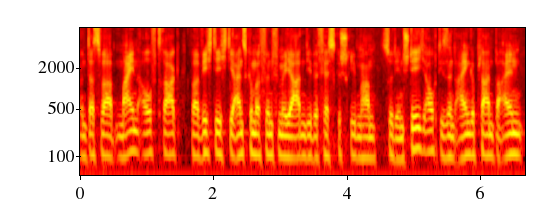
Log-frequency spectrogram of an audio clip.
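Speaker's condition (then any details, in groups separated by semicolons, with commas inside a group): No condition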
